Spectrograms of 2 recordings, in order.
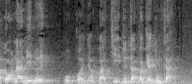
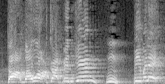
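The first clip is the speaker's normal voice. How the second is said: mock rude clerk; 10 semitones higher than usual. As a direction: brush the old man off with contempt. Kerani menghalau pakcik. (kerani sombong halau pakcik, nada menghina)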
